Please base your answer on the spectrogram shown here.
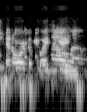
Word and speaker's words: Norwich: Look at, it's going in, I always pronounce it. Yeah. Like Norwich, N-O-R-W-I-C-H.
